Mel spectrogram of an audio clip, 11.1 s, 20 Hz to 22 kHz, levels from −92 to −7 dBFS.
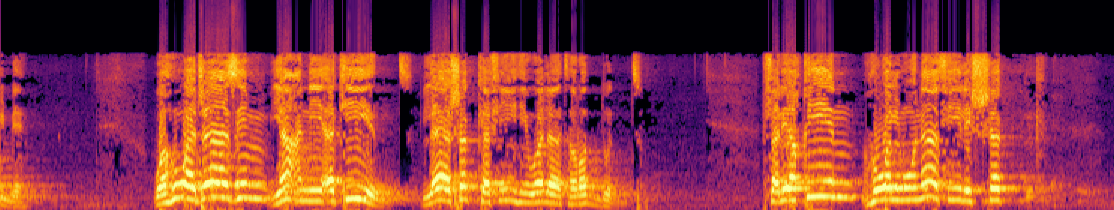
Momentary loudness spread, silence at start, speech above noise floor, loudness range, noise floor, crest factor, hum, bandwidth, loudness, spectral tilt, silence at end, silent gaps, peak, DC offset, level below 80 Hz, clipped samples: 15 LU; 0 s; 37 dB; 5 LU; -45 dBFS; 10 dB; none; over 20 kHz; -8 LUFS; -2.5 dB/octave; 0.6 s; none; 0 dBFS; under 0.1%; -40 dBFS; 1%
